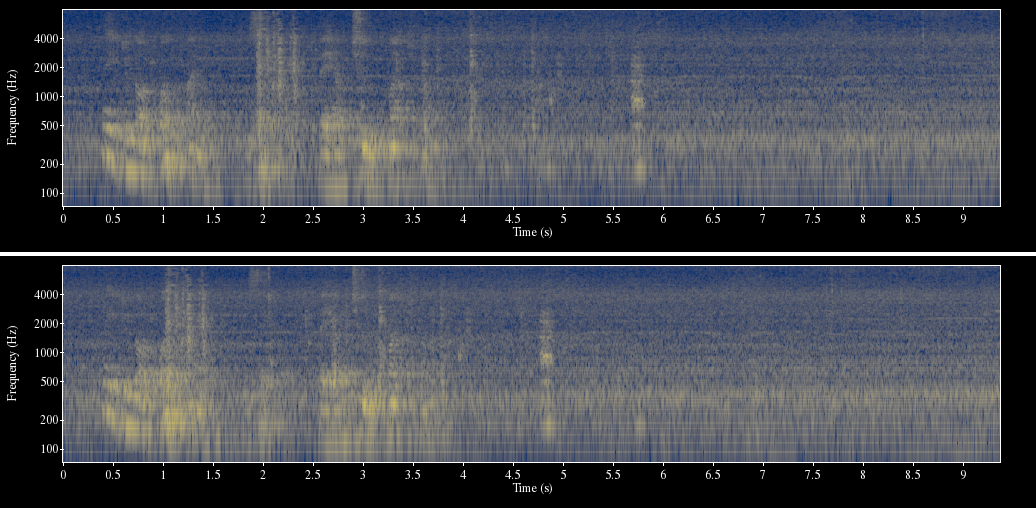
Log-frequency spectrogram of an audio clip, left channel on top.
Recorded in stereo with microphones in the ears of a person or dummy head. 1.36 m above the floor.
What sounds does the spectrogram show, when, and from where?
0.4 s a man speaking: 5° left (ahead or behind), 1.7 m; by 3.8 s 25° right (ahead or behind), 4 m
